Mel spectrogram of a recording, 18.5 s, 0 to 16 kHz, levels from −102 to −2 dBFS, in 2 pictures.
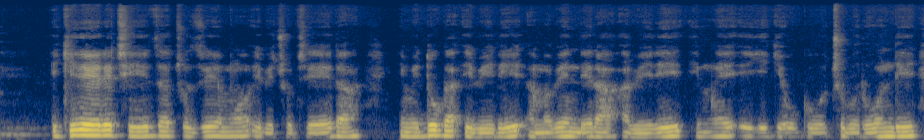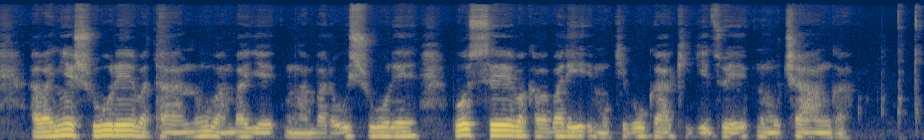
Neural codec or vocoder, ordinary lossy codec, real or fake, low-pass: vocoder, 44.1 kHz, 128 mel bands every 512 samples, BigVGAN v2; MP3, 96 kbps; fake; 14.4 kHz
